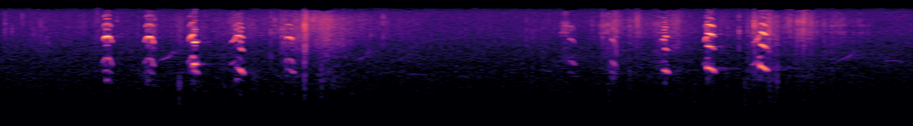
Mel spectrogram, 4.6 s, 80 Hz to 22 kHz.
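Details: An osprey pair at the nest, 14 June 2019: two clusters of clipped, high, slightly squeaky whistled notes, about five in each run, separated by a brief pause.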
